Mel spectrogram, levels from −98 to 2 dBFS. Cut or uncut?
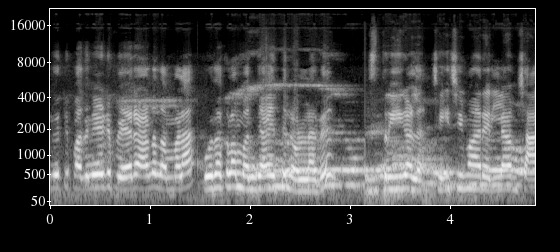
cut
